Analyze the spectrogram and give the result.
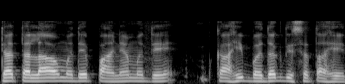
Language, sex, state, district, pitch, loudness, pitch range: Marathi, male, Maharashtra, Solapur, 155 Hz, -18 LUFS, 150-160 Hz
